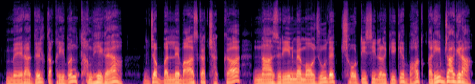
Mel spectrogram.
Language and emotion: Urdu, surprised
